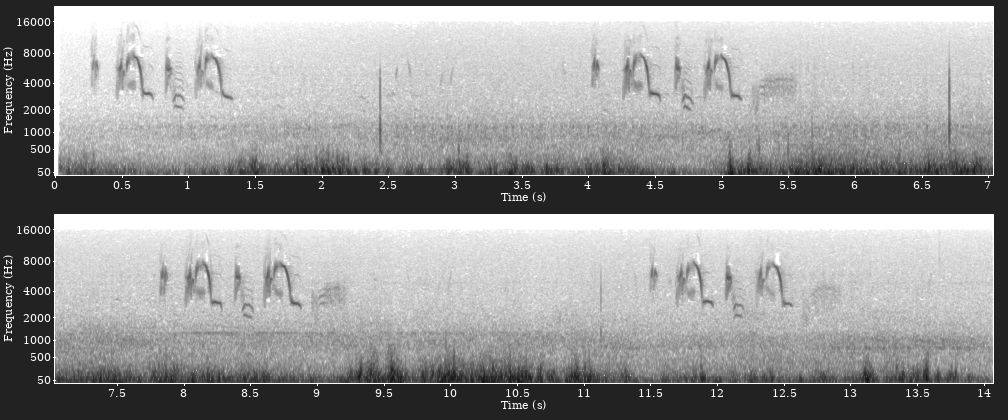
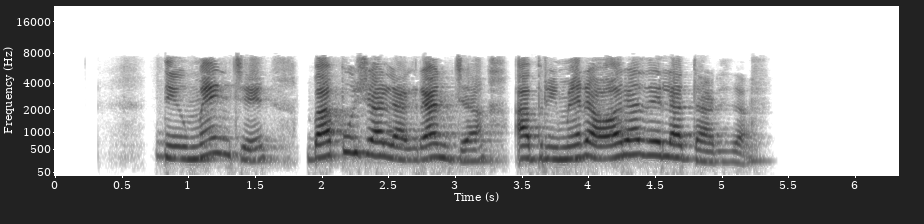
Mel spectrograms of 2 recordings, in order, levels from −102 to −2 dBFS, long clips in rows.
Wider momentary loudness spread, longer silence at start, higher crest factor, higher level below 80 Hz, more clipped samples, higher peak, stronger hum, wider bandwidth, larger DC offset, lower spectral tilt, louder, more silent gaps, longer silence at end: first, 15 LU vs 11 LU; second, 0.05 s vs 0.75 s; about the same, 18 dB vs 20 dB; first, -28 dBFS vs -76 dBFS; neither; about the same, -6 dBFS vs -6 dBFS; neither; about the same, 8.2 kHz vs 8 kHz; neither; first, -6 dB/octave vs -0.5 dB/octave; second, -28 LUFS vs -22 LUFS; second, none vs 1.85-1.89 s; second, 0 s vs 1.05 s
